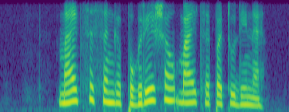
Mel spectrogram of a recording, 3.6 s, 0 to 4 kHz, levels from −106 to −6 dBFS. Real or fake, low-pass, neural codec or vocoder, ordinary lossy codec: real; 3.6 kHz; none; Opus, 64 kbps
